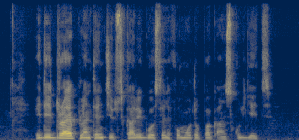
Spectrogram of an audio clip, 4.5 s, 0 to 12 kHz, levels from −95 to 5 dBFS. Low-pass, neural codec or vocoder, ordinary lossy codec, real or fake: none; vocoder, 24 kHz, 100 mel bands, Vocos; none; fake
